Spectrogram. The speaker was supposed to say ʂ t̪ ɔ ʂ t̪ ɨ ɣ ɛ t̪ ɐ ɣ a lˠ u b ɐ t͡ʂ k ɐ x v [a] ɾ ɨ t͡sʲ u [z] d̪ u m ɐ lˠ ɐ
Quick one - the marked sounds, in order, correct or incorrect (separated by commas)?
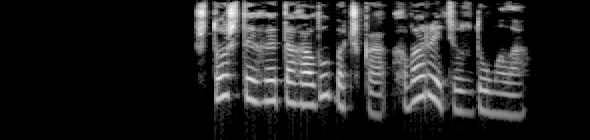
correct, correct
